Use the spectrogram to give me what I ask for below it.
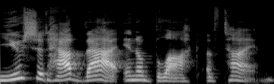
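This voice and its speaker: Bright, sharp tone from a woman with an American accent, lively intonation and a fairly slow pace. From northern US. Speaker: high-performance coach. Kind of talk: interview conversation.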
